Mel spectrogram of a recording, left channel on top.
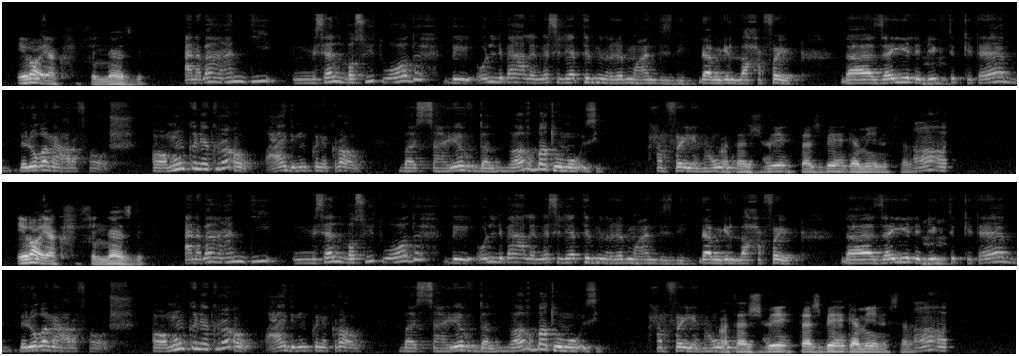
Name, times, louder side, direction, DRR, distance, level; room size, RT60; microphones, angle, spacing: voice 1, 0.2-0.5 0.9-1.4 9.2-9.4 17.3-19.3, right 4 dB, 85° right, 0.6 m, -22 dB
voice 2, 1.8-13.8 14.1-16.2 16.6-17.9 19.3-19.6, equal, 5° left, 0.4 m, -27 dB
9.7 x 3.7 x 4.5 m
head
